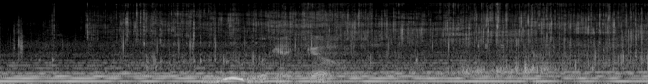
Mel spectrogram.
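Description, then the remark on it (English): Boiling water pours steadily into a teapot holding a tea infuser to make tea, a continuous gurgling stream with a ringing, hollow tone, while a person briefly speaks over it. “We can take the lid off of the water boiling vessel, put the tea thingy in the teapot, and let's make some tea. Let's pour the water.”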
